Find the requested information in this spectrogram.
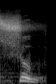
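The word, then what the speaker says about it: שוב: qui prennent des notes mais ça se prononce chou et ce verbe hébreu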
